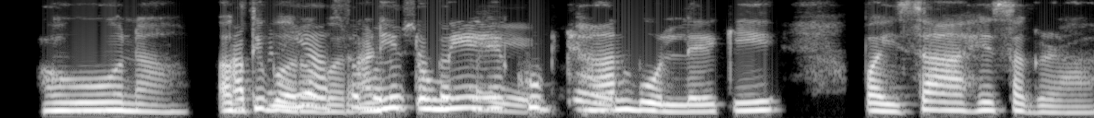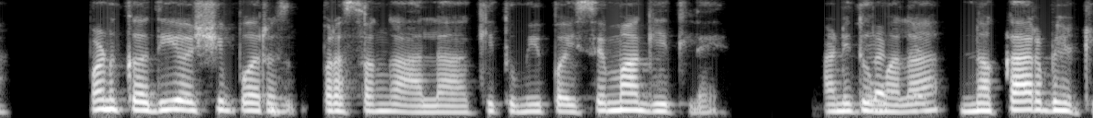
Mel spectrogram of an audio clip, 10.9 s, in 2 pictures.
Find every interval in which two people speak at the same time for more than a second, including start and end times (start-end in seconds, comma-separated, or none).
1.1-3.1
